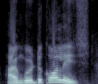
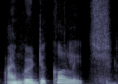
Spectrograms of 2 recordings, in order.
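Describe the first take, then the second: First: It is shouted at a loud volume. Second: It is spoken at a calm, normal volume. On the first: The speaker calls it wrong. "ऐसा चिल्लाने की जरूरत नहीं है" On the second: The speaker calls it right. "खत्म"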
